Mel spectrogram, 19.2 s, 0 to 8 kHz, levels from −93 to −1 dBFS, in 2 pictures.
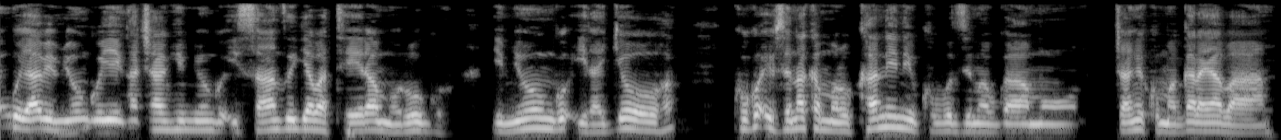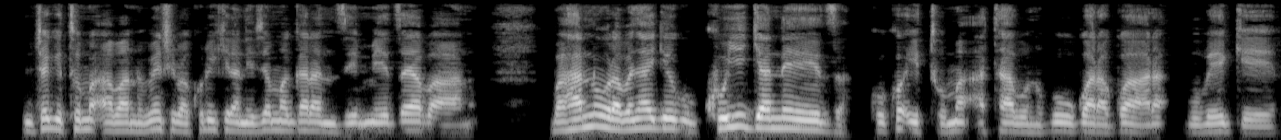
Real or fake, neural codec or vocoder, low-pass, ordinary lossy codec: real; none; 7.2 kHz; MP3, 64 kbps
